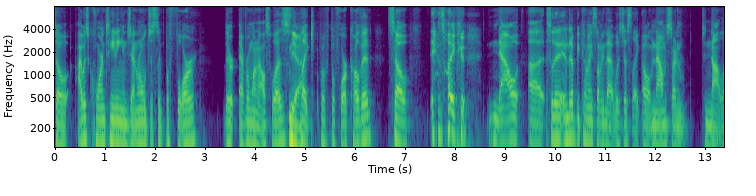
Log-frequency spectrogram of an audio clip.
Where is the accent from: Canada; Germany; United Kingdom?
Canada; I'm from Canada.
